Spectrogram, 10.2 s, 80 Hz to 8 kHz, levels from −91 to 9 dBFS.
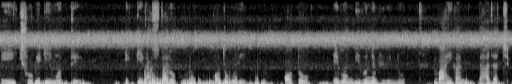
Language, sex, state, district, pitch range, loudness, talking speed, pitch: Bengali, male, West Bengal, Cooch Behar, 130-150 Hz, -18 LUFS, 80 wpm, 140 Hz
